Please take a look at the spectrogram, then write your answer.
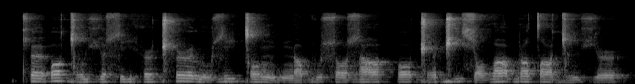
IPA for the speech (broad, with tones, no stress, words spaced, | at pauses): cʰœ˧ʔɔ˦ɡ͡ǀo˨ çœ˨ɬi˨˦hə˞˧ ǁʰə˞˦lu˨ɮi˦ ǀɔ˧ ŋu˨ŋɑ˨˦bu˧ ɬɔ˧ɮɑ˦ | ɔ˨ ɡ͡ǁœ˧ɡ͡ǁi˦ɕo˨ ðˤɑ˦ bʉ˦tˤu˦˨ ɡ͡ǀʉ˧ çə˞˦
